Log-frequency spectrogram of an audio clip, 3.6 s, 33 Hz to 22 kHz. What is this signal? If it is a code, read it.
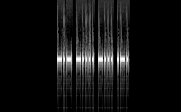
Morse code, heard as a keyed tone, about 36 wpm, 700 Hz. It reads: K6BR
